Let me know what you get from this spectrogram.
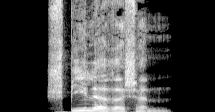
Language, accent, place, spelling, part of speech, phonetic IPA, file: German, Germany, Berlin, spielerischem, adjective, [ˈʃpiːləʁɪʃm̩], De-spielerischem.ogg
- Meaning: strong dative masculine/neuter singular of spielerisch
